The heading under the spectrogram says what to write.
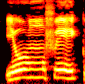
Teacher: ini nun mati menghadap Fa ikhfa Ik ikhfa ya samar artinya ikhfa itu mendengung tidak jelas nunnya mendengung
